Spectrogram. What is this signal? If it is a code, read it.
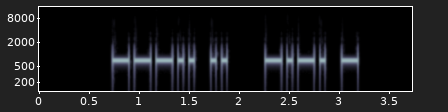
Morse code, heard as a keyed tone, about 22 wpm, 700 Hz. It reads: 8I CT
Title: Winter Field Day Exchanges Encore 22wpm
